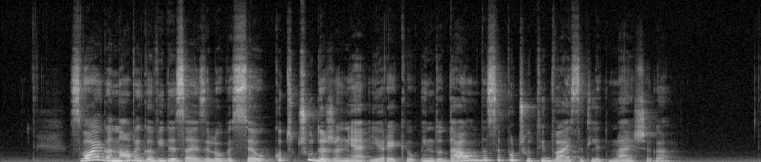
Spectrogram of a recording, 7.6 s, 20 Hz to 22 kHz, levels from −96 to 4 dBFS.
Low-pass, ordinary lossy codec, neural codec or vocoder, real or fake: none; none; none; real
